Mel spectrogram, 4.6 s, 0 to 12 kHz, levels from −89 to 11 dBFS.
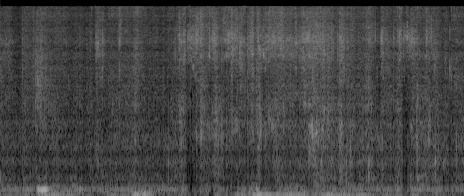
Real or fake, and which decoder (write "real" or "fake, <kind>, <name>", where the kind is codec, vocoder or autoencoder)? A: fake, codec, HILCodec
